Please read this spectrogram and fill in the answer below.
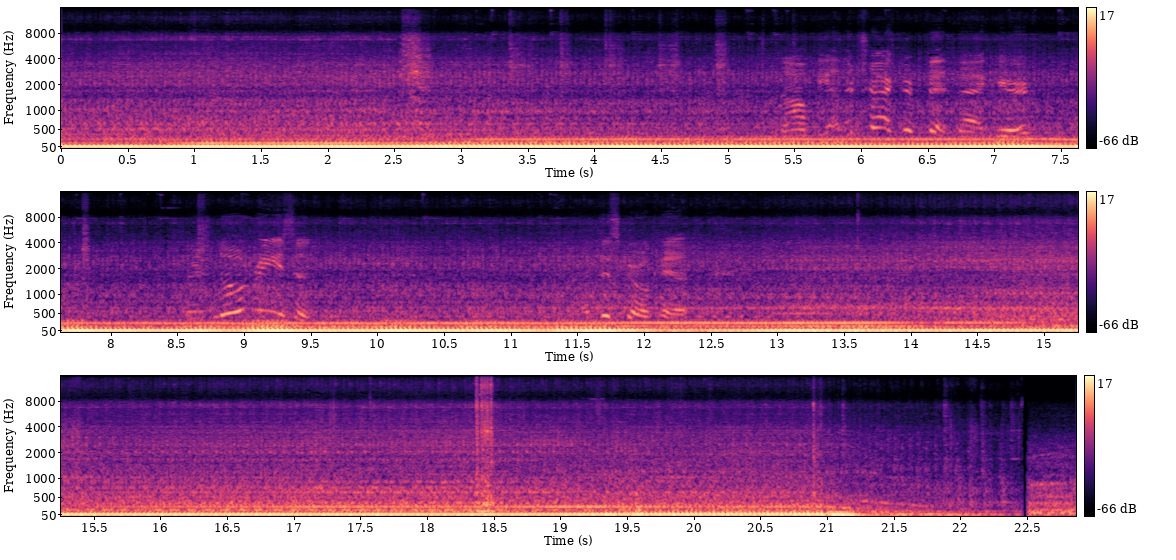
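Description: Small diesel tractor engine running steadily, heard from inside the cab, and shut off about a second before the end.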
